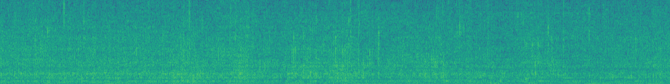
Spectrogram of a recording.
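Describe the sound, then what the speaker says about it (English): Canned chili beans tumble into a hot soup pot of Sloppy Joe soup, setting off a steady, close sizzle and bubbling hiss that runs the whole time with no talking. "We'll go ahead and put in the chili beans."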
